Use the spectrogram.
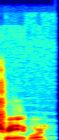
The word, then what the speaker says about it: Treavor: see an emote Trevor, but the pronunciation is Treavor.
